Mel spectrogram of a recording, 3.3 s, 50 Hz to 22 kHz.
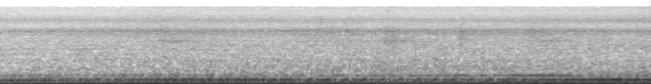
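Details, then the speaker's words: Toyota MR2 Spyder, first start after DIY 5 psi turbo kit install, oil primed, 12:1 AFR: revs held steady with an even, deep drone and no stumbles or rattles; healthy normal revving, small exhaust gasket and oil leaks noted. "whoa that sounds good that's my throw up baron"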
